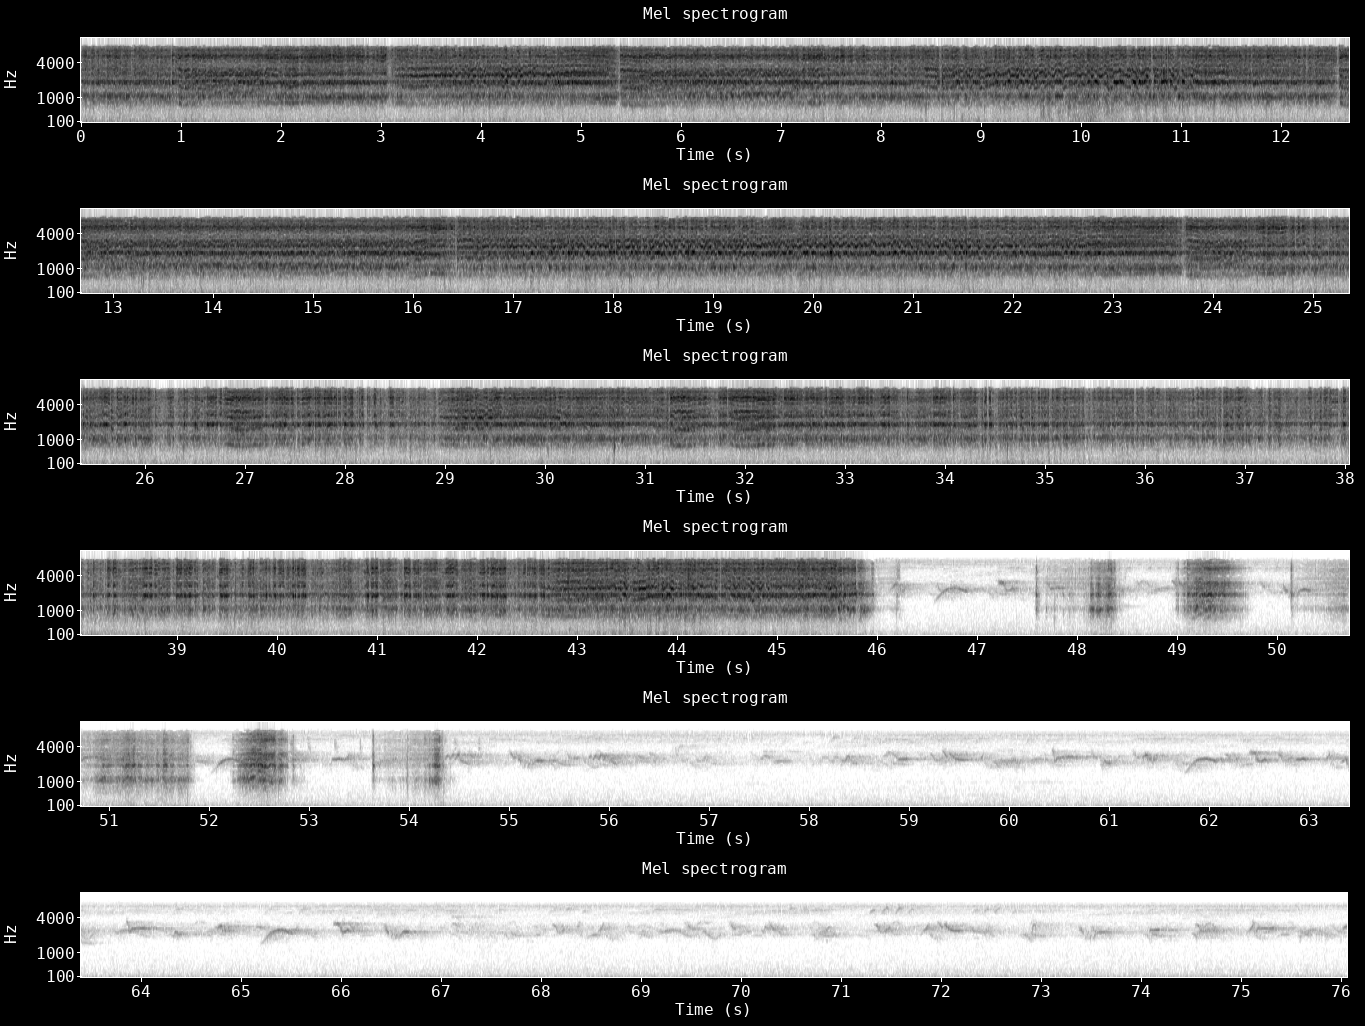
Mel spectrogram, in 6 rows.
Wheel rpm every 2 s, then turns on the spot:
220, 210, 210, 210, 200, 220, 200, 200, 200, 200, 200, 210, 230, 230, 220, 220, 230, 230, 230, 240, 230, 210, 160, 0, 20, 20, 10, 0, 0, 0, 0, 0, 0, 0, 0, 0, 0, 0.
none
